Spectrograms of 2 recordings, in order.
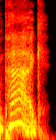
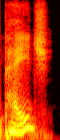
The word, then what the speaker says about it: PAGE: Hi, I'm Pag Primal Able Gadget Electron. Slim blinks. Wait, shouldn't that be Paige? The pager flashes the tiny pixel smirk. I only say pag. The e is silent.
